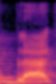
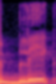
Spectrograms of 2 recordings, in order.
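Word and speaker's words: black: है फिर यह है ब्लैक यहां पर बीएल को ब्ल पढ़ते हैं यह मैंने शायद पहले आपको बता दिया है ब्ल ब्लैक क्या पढ़ेंगे ब्लैक इसको भी ब्लेक ना पढ़े ब्लैक फिर ये है हैक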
